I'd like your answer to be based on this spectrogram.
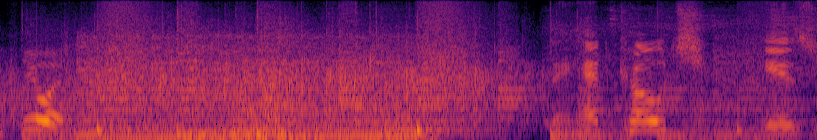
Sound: applause

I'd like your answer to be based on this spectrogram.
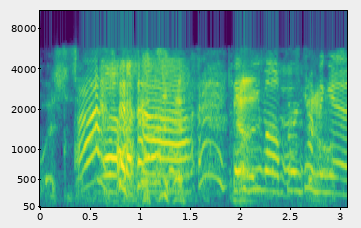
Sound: laughing

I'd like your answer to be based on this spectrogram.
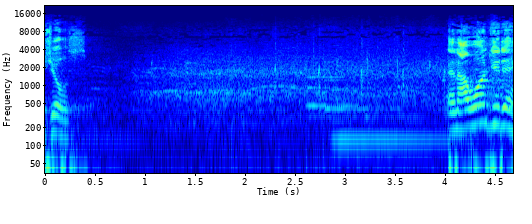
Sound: audience cheering

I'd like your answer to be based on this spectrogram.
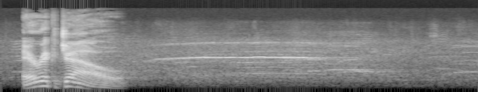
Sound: whistles

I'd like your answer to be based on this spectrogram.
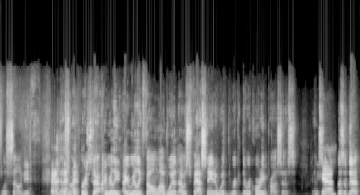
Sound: laughter

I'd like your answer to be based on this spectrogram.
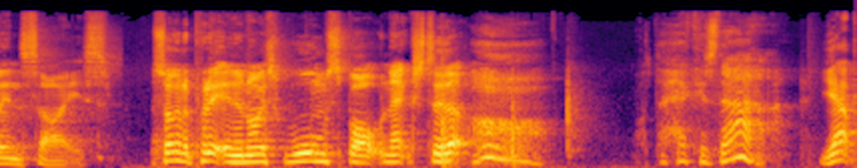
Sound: gasps

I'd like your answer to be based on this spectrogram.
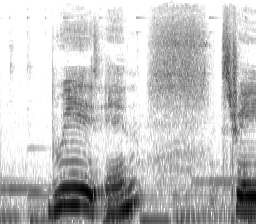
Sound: breathes in deeply

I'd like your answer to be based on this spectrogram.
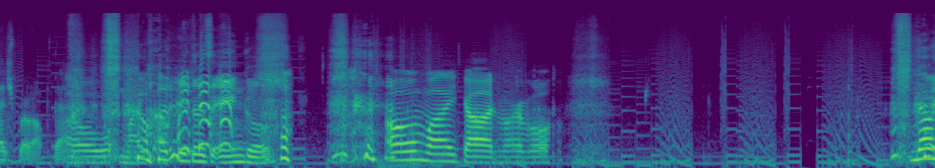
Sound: general sounds of disbelief

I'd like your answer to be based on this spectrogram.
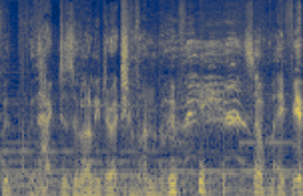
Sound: laughs

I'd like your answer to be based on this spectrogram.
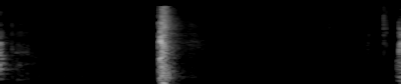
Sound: popping

